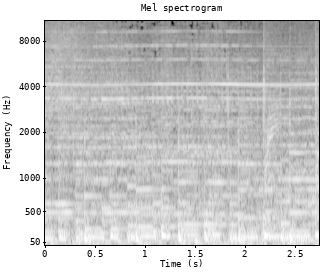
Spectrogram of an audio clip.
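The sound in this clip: A telephone rings for an incoming caller with a loud, steady, rapidly repeating electronic ring pattern in even pulses.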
